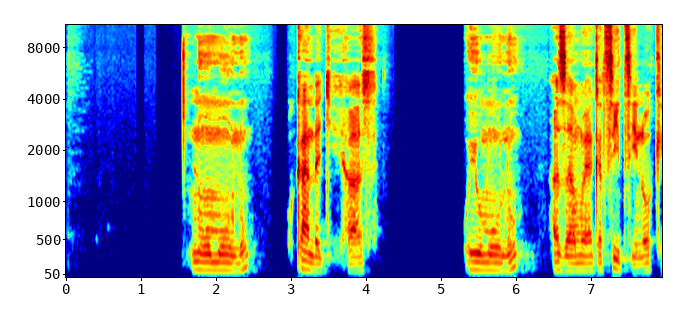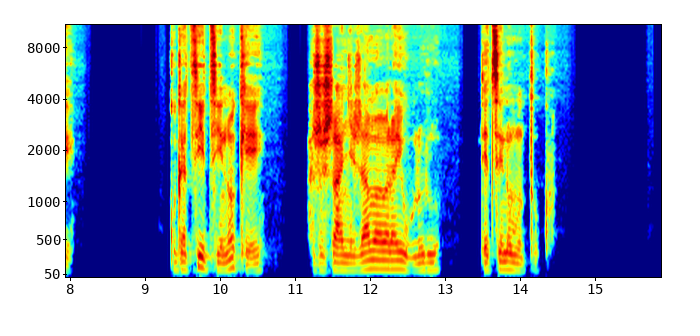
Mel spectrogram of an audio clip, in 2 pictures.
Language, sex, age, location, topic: Kinyarwanda, male, 18-24, Kigali, health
